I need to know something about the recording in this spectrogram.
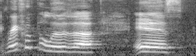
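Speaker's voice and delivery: ordinary talk, nothing marked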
